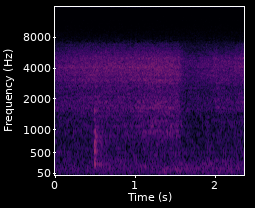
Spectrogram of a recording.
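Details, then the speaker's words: WW2 German mini submarine hull pressurised with pumped-in air to locate a leak: thin, steady hiss of escaping air, clearly audible but location not yet pinpointed; air leak from hull. "air is pumped inside the submarine at pressure it's then a case of listening to find the hissing air but although we can hear it clearly we just can't pinpoint exactly where it's coming from"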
